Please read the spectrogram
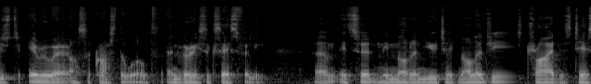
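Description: Right near the start, from 0.57 to 0.71 s, there's a burst of packet loss. A run of packets went missing or turned up too late, and the receiver covered about 110 ms by stretching the last sound and letting it sag in level. You hear a held, buzzy or hissy tail rather than a true gap. When things pick up again, roughly 100 ms of the real audio has been skipped.

At 3.75 to 3.79 s there's a short concealed packet loss, much smaller. Only about 20 ms of audio failed to reach the decoder in time, and the fill runs just over 20 ms before blending back into the real signal. It comes across as a quick smear or wobble, and whatever brief detail sat in that slot is gone.

Then from 4.97 to 5.19 s the sound stalls for about 200 ms. The last bit of audio is carried on as a fading buzz or hiss for just over 200 ms, never quite dropping to silence, and then the audio jumps ahead with that stretch missing. 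That's likely a long network dropout, where nothing arrived for a while and the receiver could only extend what it already had until real audio came back.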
